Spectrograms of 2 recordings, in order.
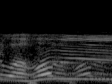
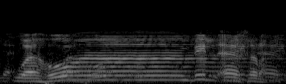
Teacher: بتخفي الميم الساكنة عند الباء · Shown in: second take · بدل ما تقول وهم، يعني الميم كده ضغط عليها بالشفتين، لا وهم بالآخرة. · Term: إخفاء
